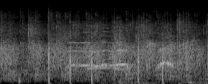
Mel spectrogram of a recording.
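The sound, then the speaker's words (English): An audience applauds as two guests are called up to the stage for a conversation about climate change. A few sharp, distinct claps stand out above a continuous bed of softer clapping. “And you can give them a round of applause.”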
